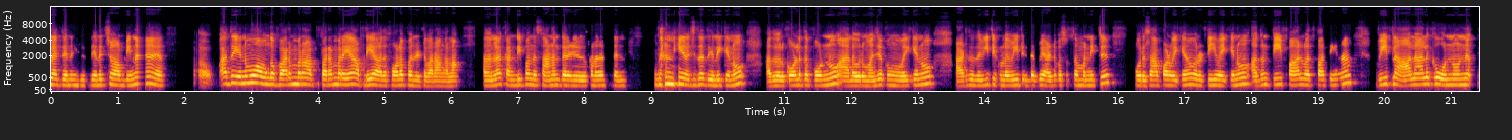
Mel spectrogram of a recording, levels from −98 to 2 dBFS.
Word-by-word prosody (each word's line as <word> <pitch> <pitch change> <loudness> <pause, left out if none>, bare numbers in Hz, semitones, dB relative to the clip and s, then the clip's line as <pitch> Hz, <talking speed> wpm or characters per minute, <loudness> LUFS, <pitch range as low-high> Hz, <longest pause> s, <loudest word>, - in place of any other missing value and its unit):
என்ன 215 -1 +3
தெளிஞ்ச 195 -1 -4
தெளிச்சோம் 200 +2 0
அப்டின்னா, 195 +5 -1 0.9
அ - - -4 0.3
அது 250 +3 -2
என்னமோ 275 +2 +4
அவங்க 235 -2 +2 0.2
பரம்பரா 230 +2 +2 0.2
பரம்பரையா 220 +2 +2
அப்டியியே 210 +1 +1
அத 185 0 -1
ஃபாலோ 195 +1 +3
பண்ணிட்டு 180 -2 -1
வராங்கலாம். 170 0 -3 0.4
அதனால 185 +4 +1
கண்டிப்பா 200 +2 -2
அந்த 195 - -1
சாணம் 200 +2 -1
தி - - +7 0.4
கல 190 0 +2 0.2
தி 185 - -1 0.6
தண்ணீர் 240 0 +3
வச்சு 205 0 -4
தான் 220 -1 +1
தெளிக்கணும். 195 +5 0 0.4
அது 170 - 0
ஒரு 180 - +2
கோலத்த 200 +1 +3
போடணும். 200 +6 +2
அதுல 175 0 +2
ஒரு 180 - +3
மஞ்சள் 195 +4 0
குங்குமம் 190 -2 -1
வைக்கணும். 205 +7 -1 0.4
அடுத்தது 190 +2 -2
வீட்டுக்குள்ள 200 -2 0
வீட்டுக்கிட்ட 195 -1 -1
போய் 200 -2 +3
அடுப்ப 195 +2 -2
சுத்தம் 195 0 -3
பண்ணிட்டு, 195 +7 -1 0.5
ஒரு 185 -1 +1
சாப்பாடு 190 +1 +2
வைக்கணும், 200 +4 -1
ஒரு 190 - 0
டீ 200 - +2
வைக்கணும். 195 +5 -1 0.2
அதும் 210 +5 -5
டீ 220 - +5 0.2
பால் 205 +1 +1
வந்து 200 0 0
பார்த்தீங்கன்னா, 205 +5 -2 0.5
வீட்ல 240 0 +1
ஆள் 205 +3 +1
ஆளுக்கு 240 +1 +1
ஒண்ணு 210 0 -1
ஒண்ணு. 215 0 +1
200 Hz, 160 wpm, -13 LUFS, 190-215 Hz, 0.9 s, தி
